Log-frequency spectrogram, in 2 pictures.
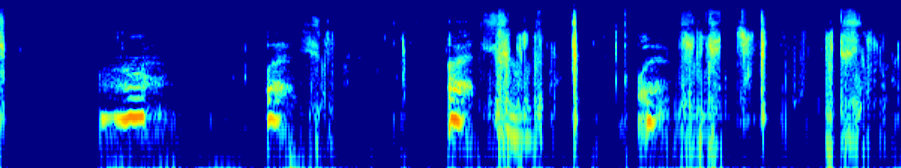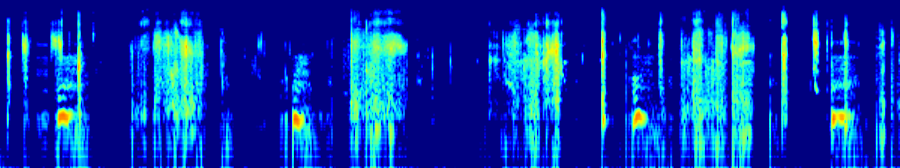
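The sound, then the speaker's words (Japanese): Someone chews partly melted chocolate with close, quiet, moist mouth sounds, forming many irregular soft crunches and smacks separated by brief silences. “一緒にチョコ食べよう。口移しで入れてあげる。”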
